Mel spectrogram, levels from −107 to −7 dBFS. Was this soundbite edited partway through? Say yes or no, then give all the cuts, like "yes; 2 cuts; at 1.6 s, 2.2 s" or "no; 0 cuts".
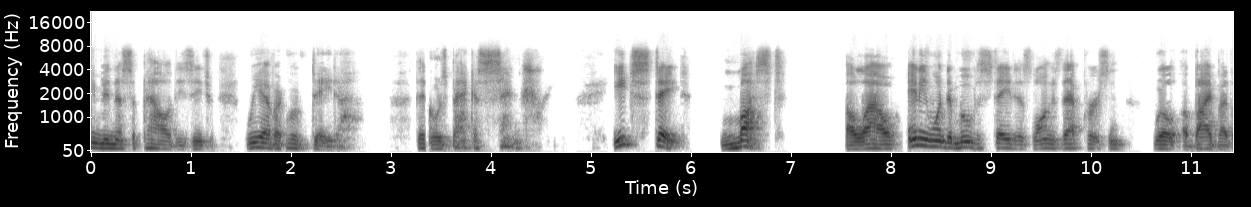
yes; 3 cuts; at 2.0 s, 3.3 s, 8.8 s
